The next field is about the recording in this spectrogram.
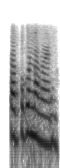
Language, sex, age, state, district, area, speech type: Telugu, female, 30-45, Andhra Pradesh, Eluru, urban, conversation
